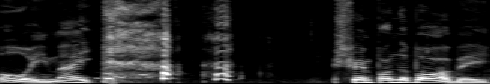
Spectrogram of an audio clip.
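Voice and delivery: badly done fake Australian accent, high and swooping. Practicing accents after saying they can't, trying a bad australian accent. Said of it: "Let's practice our accents".

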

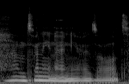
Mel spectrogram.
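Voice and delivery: sounding unhappy. Talking about just turning 29: sounding unhappy. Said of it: "You don't sound happy, bro".

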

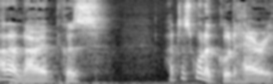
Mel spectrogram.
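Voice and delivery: beaten, deflated, let-down tone. Asked what they think about Harry, answering, sounding defeated. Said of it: "You sound so defeated".

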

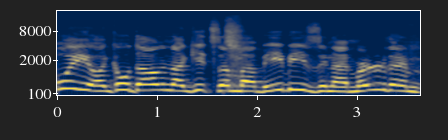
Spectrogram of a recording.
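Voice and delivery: put-on Irish accent. Trying out something different for a joke character, in a put-on Irish accent. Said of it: "He's Irish".

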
